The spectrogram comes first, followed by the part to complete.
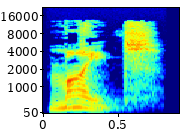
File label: "might", british english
